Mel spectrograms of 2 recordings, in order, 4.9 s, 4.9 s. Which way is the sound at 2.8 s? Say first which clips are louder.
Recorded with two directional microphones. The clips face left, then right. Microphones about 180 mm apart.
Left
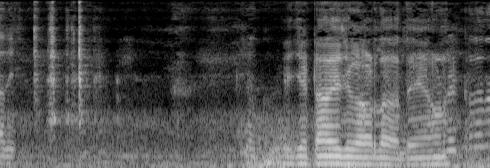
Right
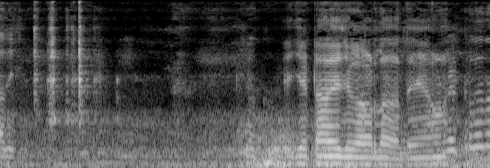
Even; 5° left (ahead or behind).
